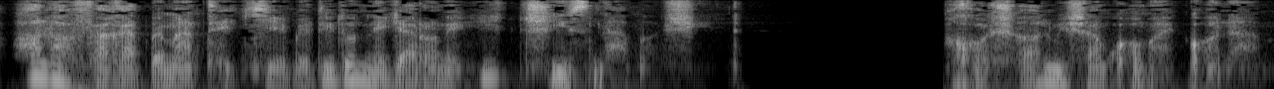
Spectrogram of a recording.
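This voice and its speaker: A man's voice: a bass voice, very animated, creaky, breathy edge, no echo, highs cut off, heavily acted. A man voicing a cruelly sarcastic male neighbor who mocks a helpless captive in an audiobook. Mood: mocking. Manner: sneering and mock-soothing, slow in parts.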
